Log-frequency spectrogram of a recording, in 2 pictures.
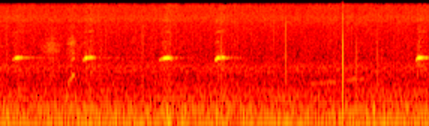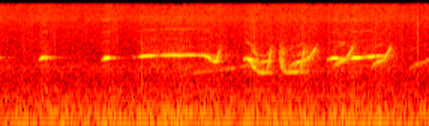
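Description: Jungle bird calling in short clear whistled notes, about one a second. Near the end come a longer held whistle and a quick flurry of rising and falling whistles, over a steady low hum and hiss from an old film soundtrack.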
